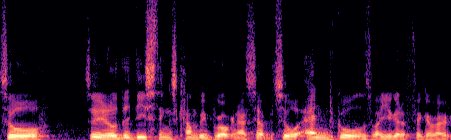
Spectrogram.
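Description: Very fast speech in an English accent, dark and mellow in tone, with fairly even intonation. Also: man. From England. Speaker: dating coach. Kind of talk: interview. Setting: conference. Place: studio. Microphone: lapel.

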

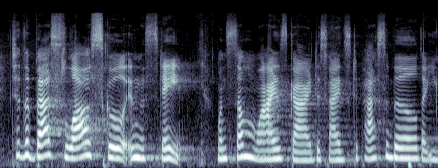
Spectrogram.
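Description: At a moderate pace, a woman with a high pitch speaks with ordinary pitch variation. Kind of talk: scripted skit dialogue. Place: hall. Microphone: handheld.

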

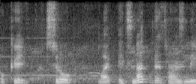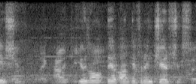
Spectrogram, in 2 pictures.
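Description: A man with an Arabic accent talks at a moderate pace, with fairly high pitch and lively intonation. He leaves long, frequent pauses, and there is noticeable background noise. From Jordan. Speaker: member of the public debating a street preacher. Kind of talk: heated debate. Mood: earnest, argumentative. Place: street. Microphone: handheld.

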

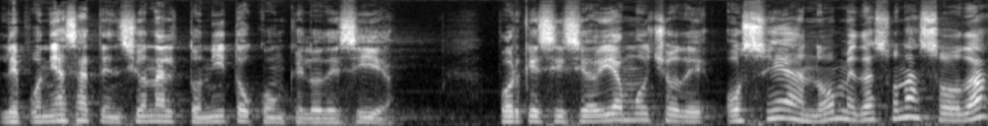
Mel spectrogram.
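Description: Faint music plays in the background as the speaker goes at a fairly slow pace. The pitch swings very widely. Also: man. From Mexico City. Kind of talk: homily. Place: church. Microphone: handheld.

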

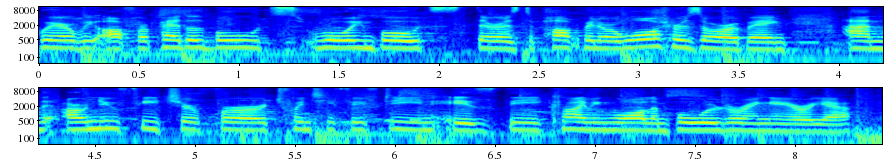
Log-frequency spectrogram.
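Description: Over faint music in the background, a woman speaks at a moderate pace with monotone, flat intonation and hardly any pauses. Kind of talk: interview answer. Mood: friendly promotional. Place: open country.

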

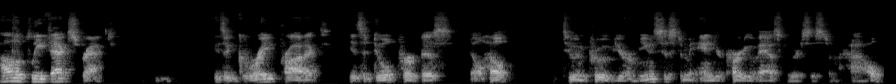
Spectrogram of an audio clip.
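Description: In a quiet background, a man talks at a moderate pace with a fairly low pitch and ordinary pitch variation. He has a plain, everyday voice. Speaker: channel host promoting supplements. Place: office. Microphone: phone near.

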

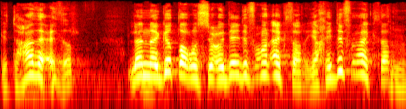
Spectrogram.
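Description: This man's high voice moves through very wide pitch swings at a fairly quick pace. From Kuwait. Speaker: member of parliament; guest. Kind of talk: TV political interview. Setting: TV studio. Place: studio. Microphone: lapel.

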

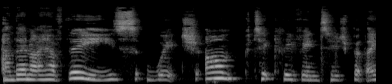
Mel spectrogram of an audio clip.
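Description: Somewhat breathy tones come through. They belong to a woman. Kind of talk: casual vlog chat.

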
